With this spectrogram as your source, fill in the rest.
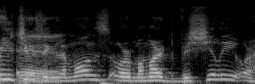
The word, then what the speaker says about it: Mamardashvili: Le Mans or Mamard Vishili, or how do you say his name? Mamadashvili. Mamardashvili, Yeah.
